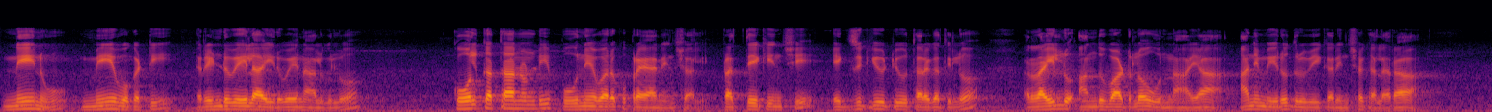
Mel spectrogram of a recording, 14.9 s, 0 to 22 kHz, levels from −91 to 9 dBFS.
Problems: none marked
